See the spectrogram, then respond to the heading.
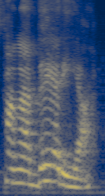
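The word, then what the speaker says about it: panadería: a tough one um normally we would blend these two sounds together and the stress would be back up here so i'm going to bold if the way i pronounce this word was panaderia panaderia it would not need an accent mark if i said this word panaderia but people would look at me funny if i said panaderia because that's not what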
